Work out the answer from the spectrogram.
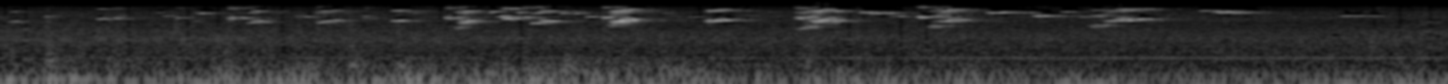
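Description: Small birds chirping, many short, high calls overlapping, thinning out near the end, over a low outdoor rumble. A faint steady low hum comes in about halfway through.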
